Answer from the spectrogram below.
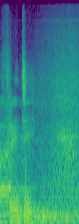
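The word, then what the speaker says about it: Phryge: तो ये जो है ये हमारे पैरा ओलंपिक का फ्रिजी नाम बोलते हैं इनको, ठीक है, प्रोनाउंस ऐसे करते हैं, ला फ्रिजी, ठीक है।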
